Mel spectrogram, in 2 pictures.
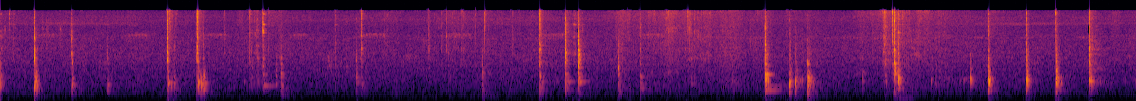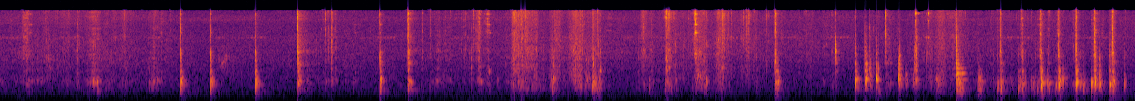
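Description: Machete blade striking and cutting into green bamboo poles: a run of sharp, irregular knocks that come quicker in the last few seconds, with a rasping scrape of blade on bamboo near the end.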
